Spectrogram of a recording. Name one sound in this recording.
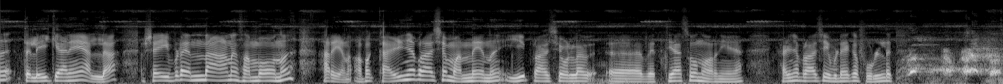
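A man sings loudly and passionately close by.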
